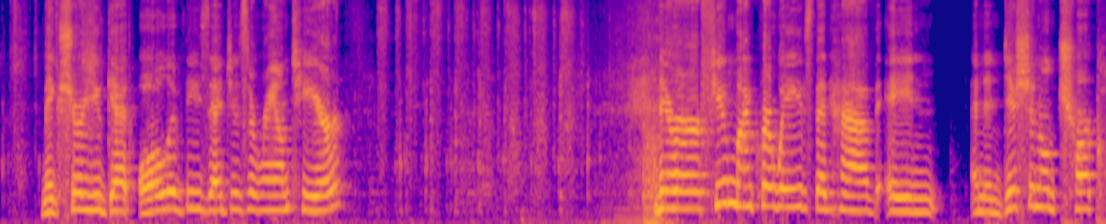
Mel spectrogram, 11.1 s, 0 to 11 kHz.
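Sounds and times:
cloth rag rubbing plastic: 2.9 - 6.3.

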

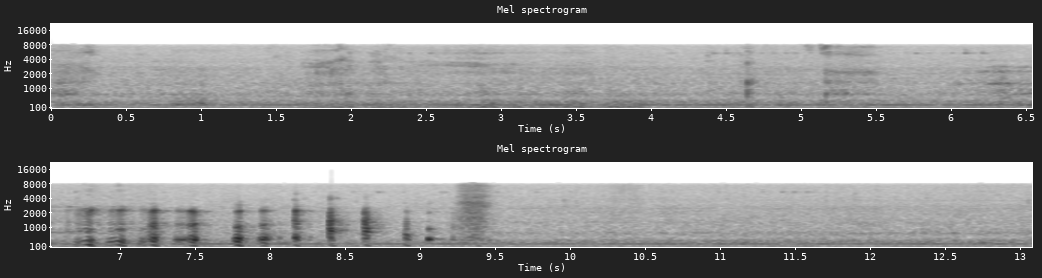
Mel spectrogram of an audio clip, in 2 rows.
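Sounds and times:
cat snorting while eating: 0.0 - 5.6.

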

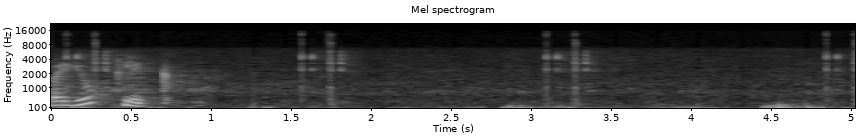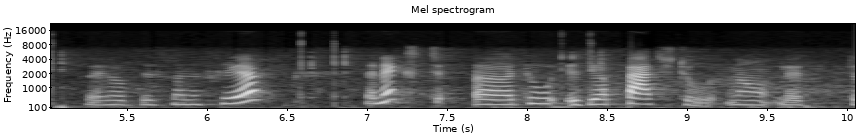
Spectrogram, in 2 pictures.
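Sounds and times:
computer mouse clicks: 0.0 - 0.5, 1.5 - 1.9, 3.0 - 3.5, 4.8 - 5.2, 6.6 - 7.0, 8.2 - 8.6
dull low thumps: 4.4 - 4.9.

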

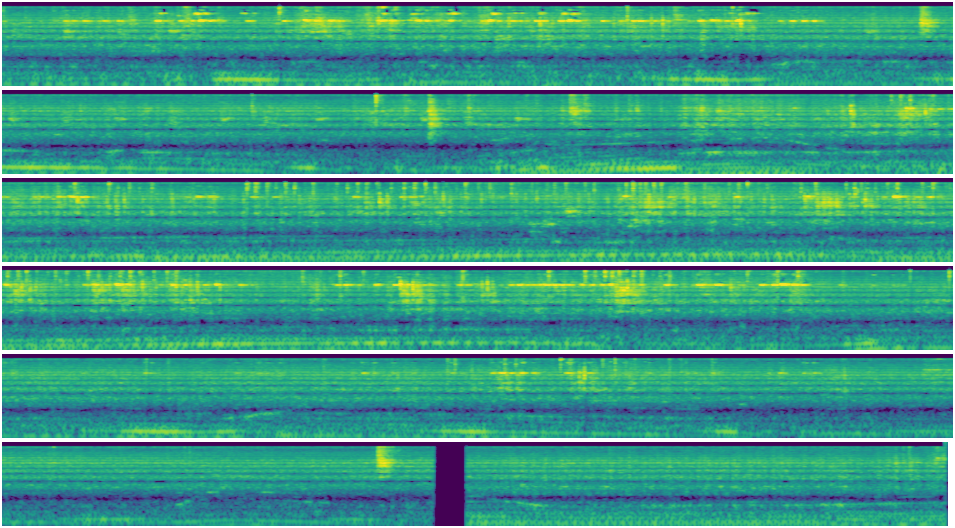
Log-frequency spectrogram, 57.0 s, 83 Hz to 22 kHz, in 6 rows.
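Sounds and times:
bus engine and road drone: 0.0 - 57.0.

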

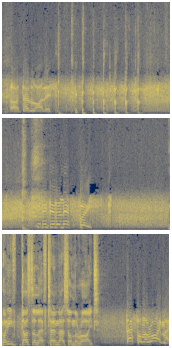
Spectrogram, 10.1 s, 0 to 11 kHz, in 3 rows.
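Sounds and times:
people laughing: 1.3 - 3.0.

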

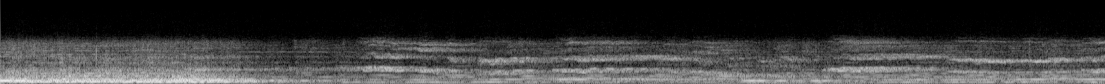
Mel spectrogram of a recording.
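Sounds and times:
opera singing in old recording: 1.7 - 11.0.

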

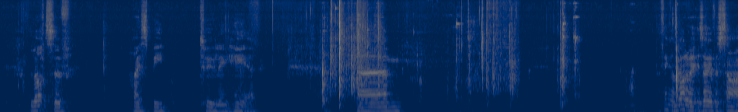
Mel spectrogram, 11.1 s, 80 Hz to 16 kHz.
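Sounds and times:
metal tools clinking in plastic tub: 4.8 - 7.8, 8.4 - 8.8.

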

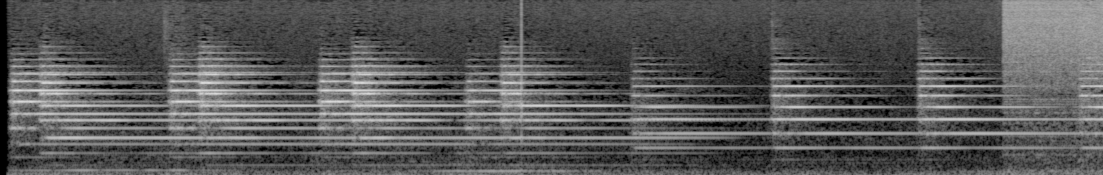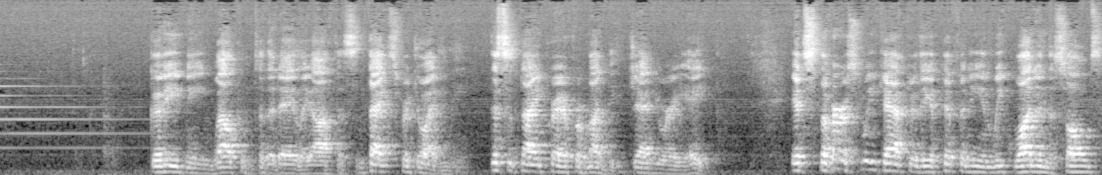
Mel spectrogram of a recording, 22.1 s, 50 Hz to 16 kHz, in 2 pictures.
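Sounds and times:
bells ringing: 0.1 - 18.1.

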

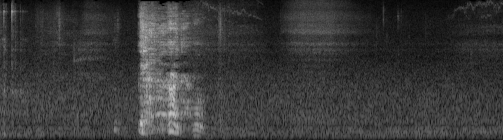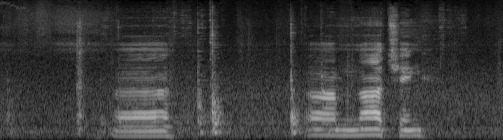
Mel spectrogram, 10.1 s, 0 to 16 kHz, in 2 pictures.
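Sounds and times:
person coughing: 1.4 - 2.1.

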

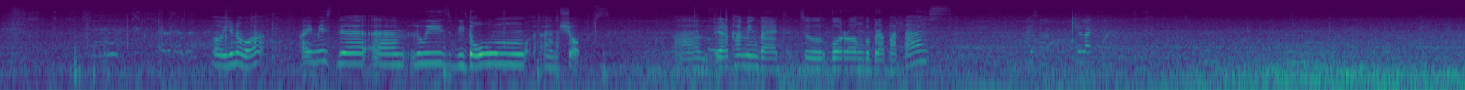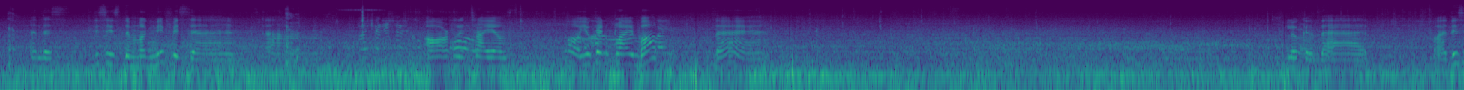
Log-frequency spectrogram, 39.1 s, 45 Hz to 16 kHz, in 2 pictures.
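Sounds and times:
car engine and road noise: 0.0 - 39.0.

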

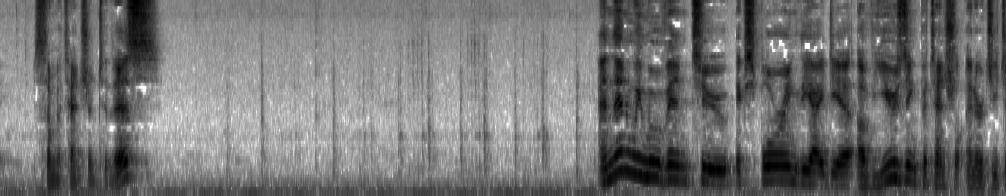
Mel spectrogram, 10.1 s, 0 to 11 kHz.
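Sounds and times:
mouse scroll wheel clicking: 2.2 - 6.0.

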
